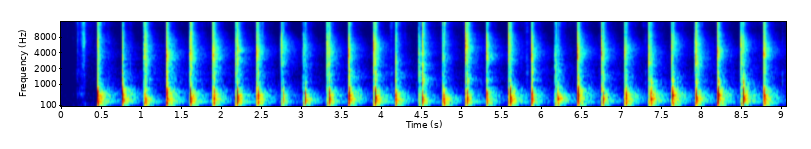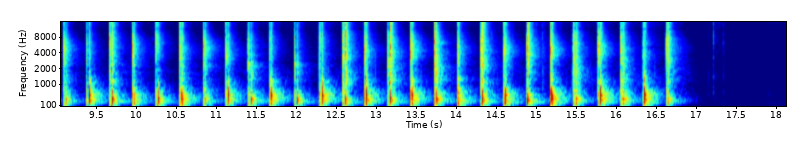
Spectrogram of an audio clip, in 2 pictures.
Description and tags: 01-18 Footsteps, Tile, Female Heels, Running V2
Female in heels running on tile
fast, female, flats, footsteps, heels, kitchen, linoleum, running, tile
